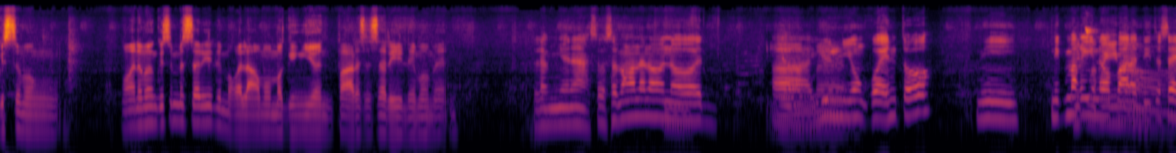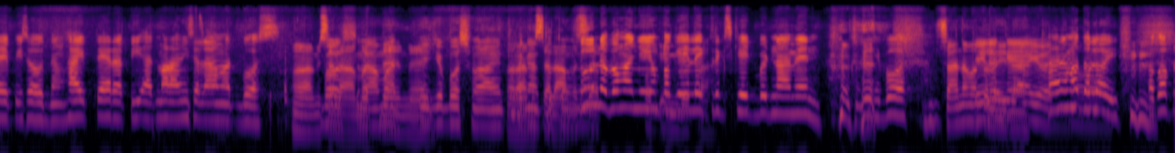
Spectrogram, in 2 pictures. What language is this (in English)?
Filipino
